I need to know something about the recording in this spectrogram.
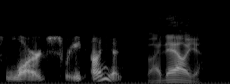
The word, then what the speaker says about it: Vidalia: its large sweet onion Vidalia Vidalia and you pronounced that correctly too my friend thank you movies movies he was gonna say Vitalia but I stopped is there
